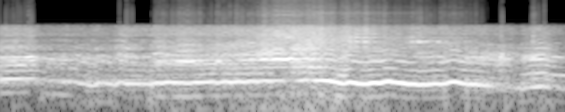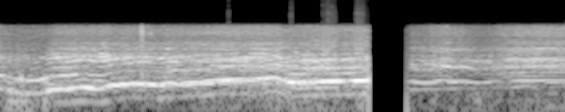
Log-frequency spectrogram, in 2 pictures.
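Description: Rally car engine revving hard on a twisty climb, its pitch rising and falling with throttle and gear changes; loudest a few seconds in. The sound drops out for a moment about nine seconds in, then an engine note carries on.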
